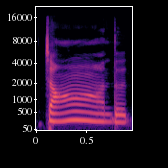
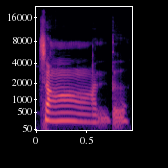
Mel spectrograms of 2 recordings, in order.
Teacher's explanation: है ना चांद इसको जो है चांद देखिए चांद जो है उच्चारित करते समय मुख और नाक दोनों पर जोर जा रहा है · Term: अनुनासिक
